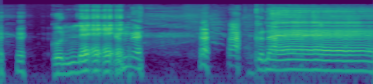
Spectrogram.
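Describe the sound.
A person mimics a goat, giving a few short quavering bleats followed by a long, sustained, wavering bleat, loud.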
